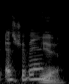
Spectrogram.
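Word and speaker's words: Estraven: But basically, Estravan, is that how you say it? Estravan? – Yeah.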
